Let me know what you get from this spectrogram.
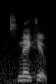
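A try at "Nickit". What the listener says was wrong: There's no S. It's Nick.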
